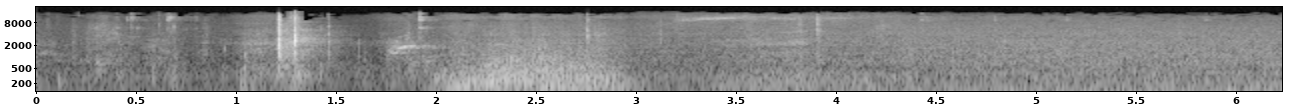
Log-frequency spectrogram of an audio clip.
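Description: A sliding glass patio door: a latch clicks about a second in, then the door rolls open on its track, a rumbling noise lasting about a second.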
